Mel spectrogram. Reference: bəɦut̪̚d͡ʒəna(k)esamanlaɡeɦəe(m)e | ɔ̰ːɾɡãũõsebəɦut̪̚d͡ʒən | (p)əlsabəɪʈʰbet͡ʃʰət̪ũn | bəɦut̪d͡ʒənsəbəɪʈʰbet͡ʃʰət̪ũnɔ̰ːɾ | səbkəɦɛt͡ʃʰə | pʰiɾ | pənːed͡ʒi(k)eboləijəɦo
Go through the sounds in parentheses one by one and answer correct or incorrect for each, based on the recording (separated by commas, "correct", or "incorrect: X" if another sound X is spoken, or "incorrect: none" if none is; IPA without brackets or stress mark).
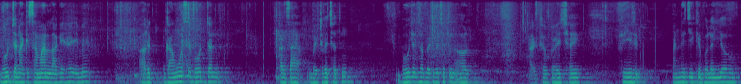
correct, correct, incorrect: k, correct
